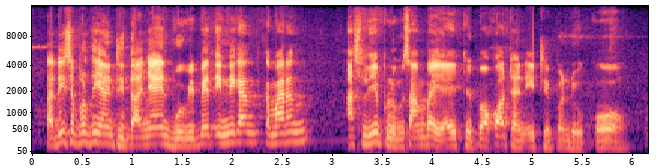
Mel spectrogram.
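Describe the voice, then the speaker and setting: In a Javanese accent, a man with a high pitch and lively intonation talks at a fairly quick pace with hardly any pauses and very even loudness. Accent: Javanese-accented Indonesian. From Yogyakarta, Indonesia. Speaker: student teacher. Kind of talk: classroom lesson. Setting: classroom. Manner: casual, conversational.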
